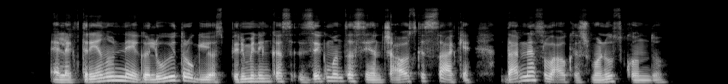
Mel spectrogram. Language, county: Lithuanian, Klaipėda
